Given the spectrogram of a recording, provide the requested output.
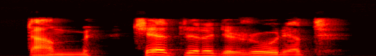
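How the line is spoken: Hoarse trembling whisper, big man. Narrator (Russian): хрипло прошептал верзила, трясясь всем телом

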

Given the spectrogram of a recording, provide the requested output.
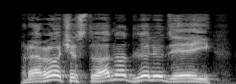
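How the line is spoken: Barking teacher. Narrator (Russian): рявкнул учитель

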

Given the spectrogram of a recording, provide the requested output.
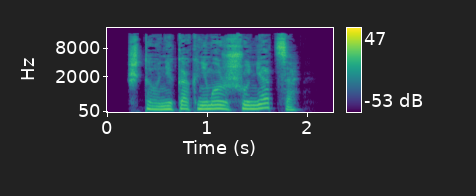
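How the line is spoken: Angry question. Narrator (Russian): сердито спросил Джонни

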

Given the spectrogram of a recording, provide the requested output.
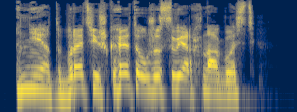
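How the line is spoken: Indignant exhale. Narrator (Russian): Возмущенно выдохнул принц Бернард

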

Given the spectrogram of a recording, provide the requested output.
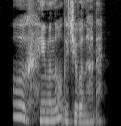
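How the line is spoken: Sighing. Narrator (Russian): вздохнула

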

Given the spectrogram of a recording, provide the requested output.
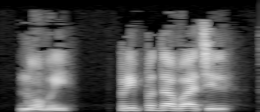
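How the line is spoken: Forced angry words. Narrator (Russian): Снейп выдавил это зло

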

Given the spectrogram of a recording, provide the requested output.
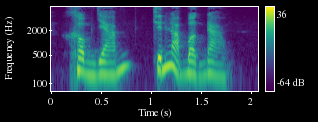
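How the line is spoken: Smiling, raised voice. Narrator (Vietnamese): Tiêu Dao tự mỉm cười rồi cất cao giọng nói

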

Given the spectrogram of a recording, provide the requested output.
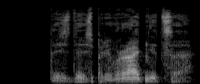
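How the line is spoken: Near growl, not angry. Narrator (Russian): Почти прорычал он, но не от гнева

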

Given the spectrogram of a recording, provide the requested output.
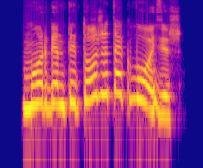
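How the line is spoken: Loud shout. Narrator (Russian): крикнула я громко, чтобы он точно расслышал

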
